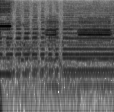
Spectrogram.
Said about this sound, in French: Le trafic est à l'arrêt. Un concours de klaxons se fait entendre proche du carrefour vers lequel je me dirige.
